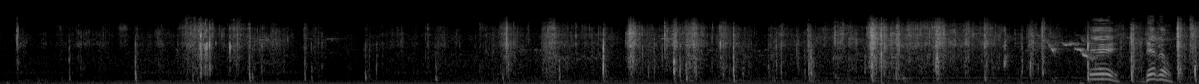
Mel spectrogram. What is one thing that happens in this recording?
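Footsteps crunch through dry leaves and twigs.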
